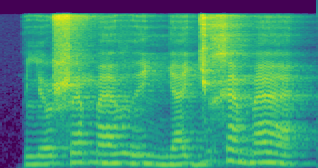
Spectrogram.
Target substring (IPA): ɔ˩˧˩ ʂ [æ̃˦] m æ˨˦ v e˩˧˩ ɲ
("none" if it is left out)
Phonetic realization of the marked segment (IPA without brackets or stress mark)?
æ˦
